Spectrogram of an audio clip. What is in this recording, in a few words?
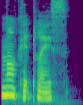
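"marketplace", British English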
